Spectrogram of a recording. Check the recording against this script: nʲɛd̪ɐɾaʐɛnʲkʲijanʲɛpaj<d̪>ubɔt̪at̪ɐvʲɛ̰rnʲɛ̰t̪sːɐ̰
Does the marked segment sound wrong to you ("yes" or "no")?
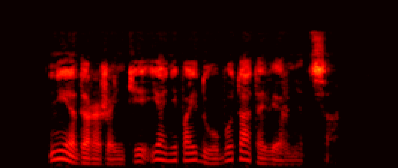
no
